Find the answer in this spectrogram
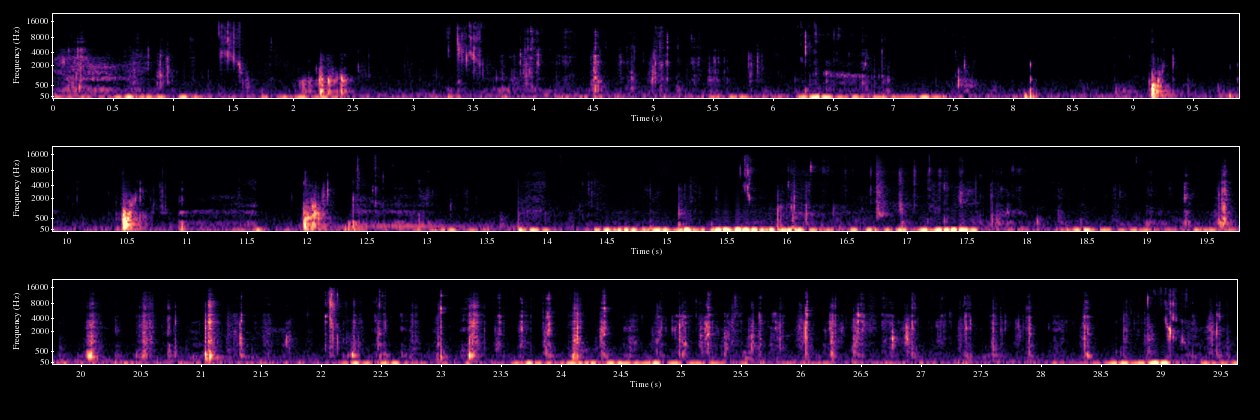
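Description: Close-miked ASMR eating sounds: a person biting into and chewing a cream-filled chocolate cake coated in chocolate chips, with crunches and sharp, wet mouth clicks throughout.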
